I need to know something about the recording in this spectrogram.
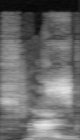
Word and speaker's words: Smaug: Because you have to say it like Smaug. Like he's a gangster. I don't understand why they keep... It's like smog. It's like, no, it's not smog. It's Smaug.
